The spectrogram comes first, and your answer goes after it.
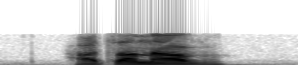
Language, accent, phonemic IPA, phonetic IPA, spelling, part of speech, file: Armenian, Eastern Armenian, /hɑt͡sɑˈnɑv/, [hɑt͡sɑnɑ́v], հածանավ, noun, Hy-հածանավ.ogg
- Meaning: cruiser (ship)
